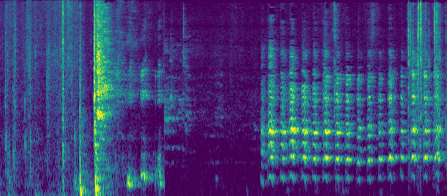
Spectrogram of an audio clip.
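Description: A person laughing in a long run of quick, even bursts, starting about four seconds in. Before that come a few clicks and one loud knock.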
